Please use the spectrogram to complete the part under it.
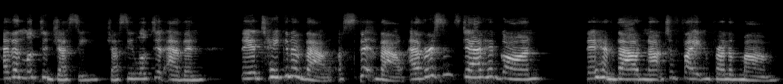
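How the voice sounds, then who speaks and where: A woman reading a children's chapter book aloud as narrator, in an expressive teacher's storytelling style. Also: on the high side, moderate pace, rough recording.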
